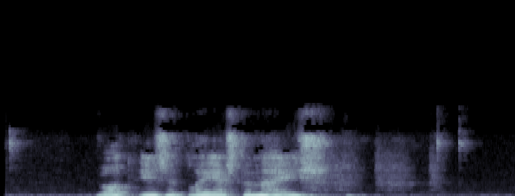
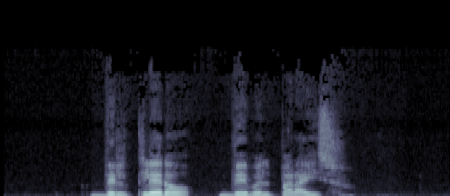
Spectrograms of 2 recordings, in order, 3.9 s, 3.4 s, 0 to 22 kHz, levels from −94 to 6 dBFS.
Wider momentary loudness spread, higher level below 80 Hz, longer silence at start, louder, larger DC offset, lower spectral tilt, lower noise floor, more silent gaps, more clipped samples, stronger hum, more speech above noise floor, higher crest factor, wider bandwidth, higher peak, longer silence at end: second, 9 LU vs 14 LU; first, -46 dBFS vs -54 dBFS; second, 0.05 s vs 0.7 s; first, -22 LUFS vs -28 LUFS; neither; about the same, -5 dB/octave vs -6 dB/octave; second, -56 dBFS vs -72 dBFS; neither; neither; neither; second, 35 dB vs 46 dB; about the same, 16 dB vs 20 dB; second, 9.8 kHz vs 14.5 kHz; about the same, -8 dBFS vs -10 dBFS; second, 0.55 s vs 0.75 s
